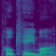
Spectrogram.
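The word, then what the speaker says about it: Pokémon: It's pronounced Pokemon, I just realized.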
